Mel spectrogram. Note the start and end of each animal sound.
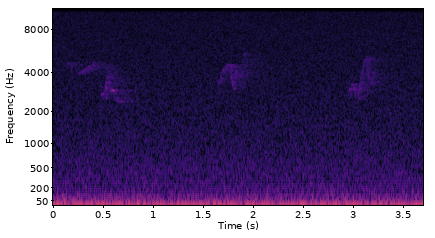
[0.00, 3.70] Red-eyed Vireo (Vireo olivaceus)

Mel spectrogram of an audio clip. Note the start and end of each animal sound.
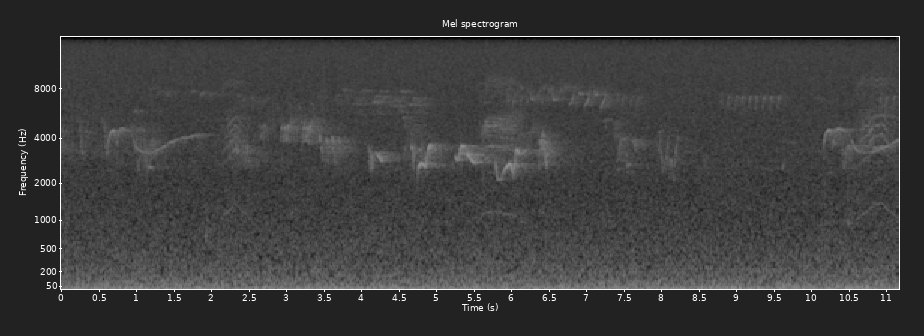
[0.00, 1.08] Ovenbird (Seiurus aurocapilla)
[0.00, 11.19] Red-eyed Vireo (Vireo olivaceus)
[0.34, 2.30] Eastern Wood-Pewee (Contopus virens)
[2.13, 2.54] White-tailed Deer (Odocoileus virginianus)
[2.59, 3.92] Mourning Warbler (Geothlypis philadelphia)
[3.39, 4.97] Black-and-white Warbler (Mniotilta varia)
[3.96, 6.83] Scarlet Tanager (Piranga olivacea)
[5.57, 6.16] White-tailed Deer (Odocoileus virginianus)
[5.65, 7.79] Black-and-white Warbler (Mniotilta varia)
[8.63, 9.69] Dark-eyed Junco (Junco hyemalis)
[9.95, 11.19] Eastern Wood-Pewee (Contopus virens)
[10.39, 11.19] Dark-eyed Junco (Junco hyemalis)
[10.58, 11.13] White-tailed Deer (Odocoileus virginianus)

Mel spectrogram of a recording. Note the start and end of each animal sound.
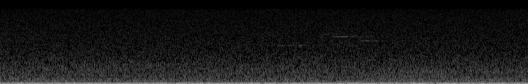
[2.93, 4.34] Hermit Thrush (Catharus guttatus)

